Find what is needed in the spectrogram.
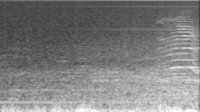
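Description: Near silence with a faint low hum, and a faint brief pitched sound near the end.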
